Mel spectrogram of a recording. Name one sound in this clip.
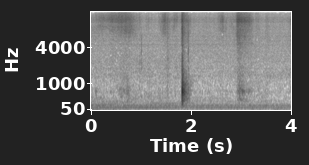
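A fabric toy on a cord drags across the floor.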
